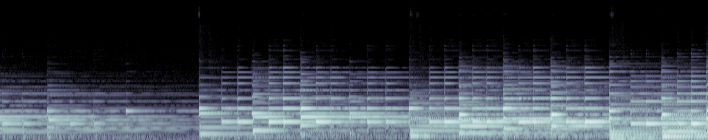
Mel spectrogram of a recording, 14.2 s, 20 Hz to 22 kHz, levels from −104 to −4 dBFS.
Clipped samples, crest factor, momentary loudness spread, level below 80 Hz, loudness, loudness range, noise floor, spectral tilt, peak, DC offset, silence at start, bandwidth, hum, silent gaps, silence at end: under 0.1%; 16 dB; 16 LU; -42 dBFS; -22 LUFS; 12 LU; -45 dBFS; -11.5 dB/octave; -6 dBFS; under 0.1%; 0 s; 4 kHz; none; none; 0 s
